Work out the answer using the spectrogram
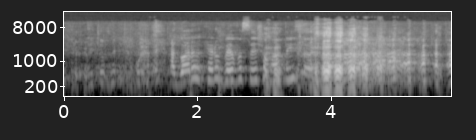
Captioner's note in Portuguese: risos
